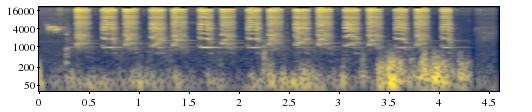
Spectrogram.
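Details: BMW 3 Series E90, rear floating suspension bushing (silent block), before oil-syringe lubrication: rhythmic high squeaks, about two a second, each time the body is rocked; dry rear bushing squeaking, needs lubricating.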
